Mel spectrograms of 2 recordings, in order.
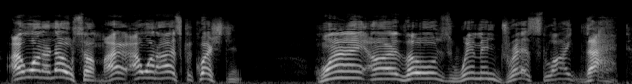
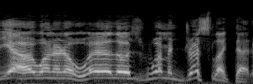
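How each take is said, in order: First: High, loud mocking imitation of a demanding woman; hammed-up imitation of an angry questioner; harsh woman's challenge. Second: High, loud imitation of a pushy questioner; mock-harsh woman repeating her demand. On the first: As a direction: act out her rude demand, pitched up. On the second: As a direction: throw the question at him, pitched up and loud. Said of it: "It was a very harsh question".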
